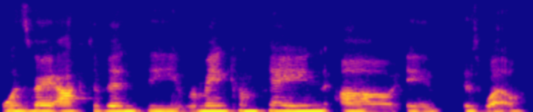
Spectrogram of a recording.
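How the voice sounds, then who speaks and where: A woman's voice: fairly low pitch, little pitch movement, unhurried, dull audio. A woman, answering interview questions in an earnest, passionate and emphatic way. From Bulgaria. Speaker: interviewee, political activist.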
